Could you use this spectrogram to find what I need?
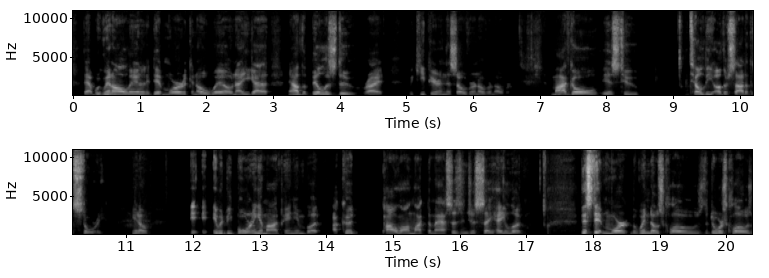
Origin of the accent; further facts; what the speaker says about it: Harlan County, Kentucky, United States; I grew up in, you know, Harlan County, Kentucky.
